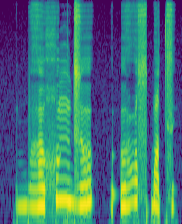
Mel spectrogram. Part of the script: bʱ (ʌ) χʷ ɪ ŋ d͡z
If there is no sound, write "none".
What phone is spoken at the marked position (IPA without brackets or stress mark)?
ʌ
